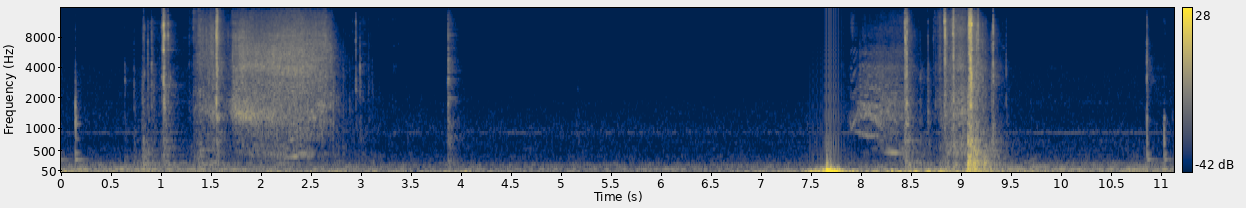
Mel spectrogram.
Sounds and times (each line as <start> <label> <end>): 0.7 door opening and closing to outside 3.2
7.8 door opening and closing to outside 9.6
